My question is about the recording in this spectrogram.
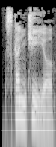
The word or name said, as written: scancio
